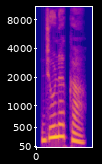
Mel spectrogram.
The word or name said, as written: ಜುಣುಗು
